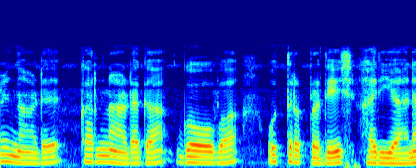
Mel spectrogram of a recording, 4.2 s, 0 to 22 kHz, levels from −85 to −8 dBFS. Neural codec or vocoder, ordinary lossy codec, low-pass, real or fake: codec, 16 kHz, 16 kbps, FunCodec, trained on Chinese and English, 50 frames a second; none; none; fake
